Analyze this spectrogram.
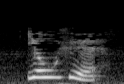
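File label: "优越", Mandarin Chinese; chinese-flashcards; hsk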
